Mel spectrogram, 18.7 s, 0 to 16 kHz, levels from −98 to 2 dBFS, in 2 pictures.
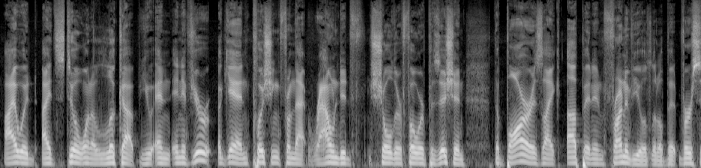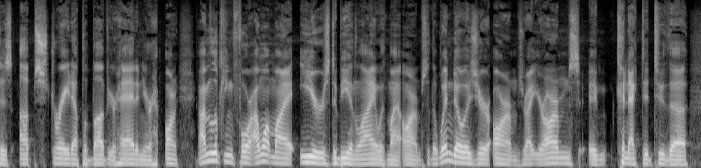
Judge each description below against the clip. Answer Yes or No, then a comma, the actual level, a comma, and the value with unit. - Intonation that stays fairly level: No, average, 3.2 semitones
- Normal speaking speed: No, fast, 230 wpm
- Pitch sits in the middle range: No, low, 110 Hz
